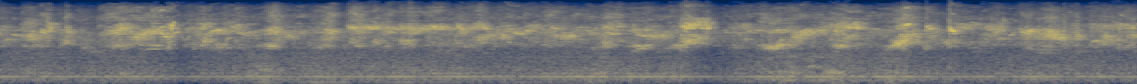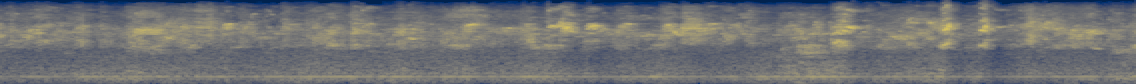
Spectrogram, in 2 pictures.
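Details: Captive wild-type green Fischer's lovebirds and Euwing lovebirds in an aviary keep up a busy high-pitched chorus of sharp chirps and twitters, rising and falling in bursts, over a steady background hum.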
